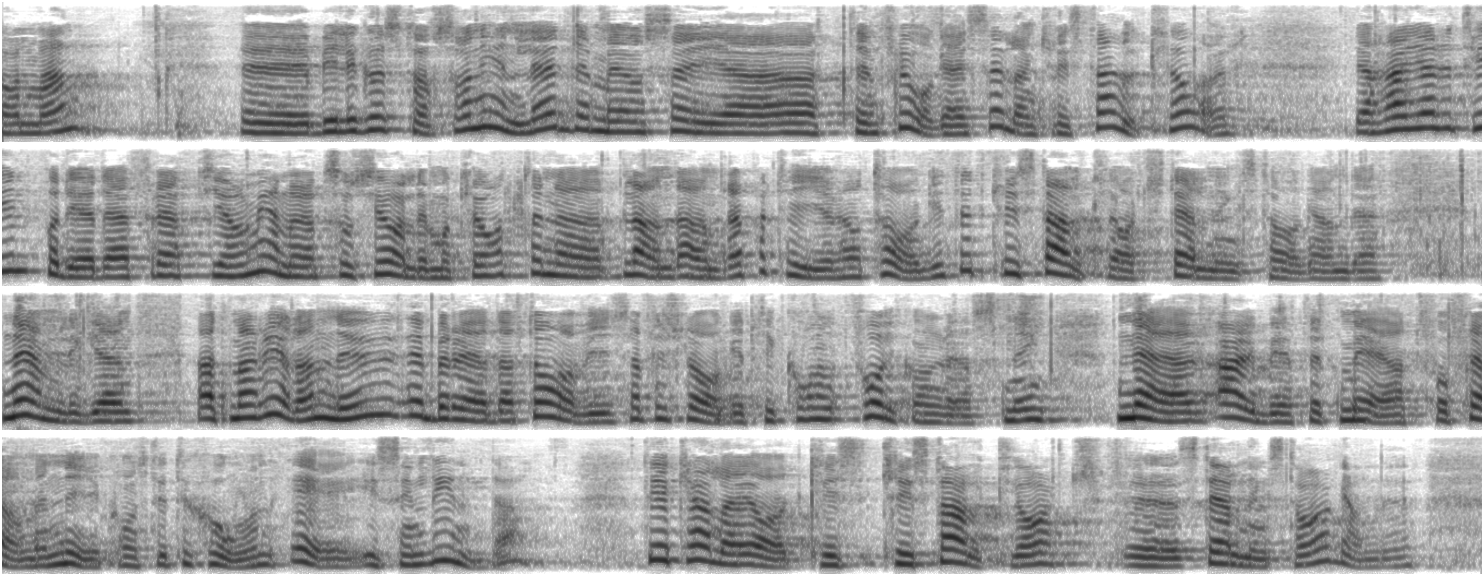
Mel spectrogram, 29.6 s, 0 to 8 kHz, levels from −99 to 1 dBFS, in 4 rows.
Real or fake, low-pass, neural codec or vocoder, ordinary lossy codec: fake; 7.2 kHz; codec, 16 kHz, 16 kbps, FreqCodec, larger model; none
